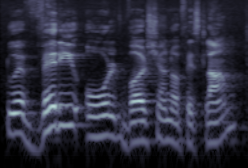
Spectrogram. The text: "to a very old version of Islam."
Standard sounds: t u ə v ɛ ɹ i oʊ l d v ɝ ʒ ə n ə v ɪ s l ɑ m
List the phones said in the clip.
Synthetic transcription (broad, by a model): t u ə v ɛ ɹ i oʊ l d v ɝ ʃ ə n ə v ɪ s l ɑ m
